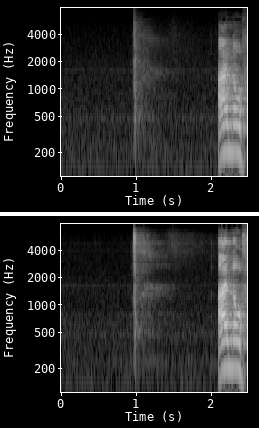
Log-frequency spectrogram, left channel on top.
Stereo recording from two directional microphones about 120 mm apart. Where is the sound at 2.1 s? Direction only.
10° left (ahead or behind).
